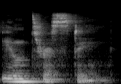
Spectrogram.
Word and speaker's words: interesting: Number ten is interesting, interesting. Esta parte de aquí se pronuncia como si estuviéramos diciendo tres en español. In, esta parte, y aquí esta parte, tres.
